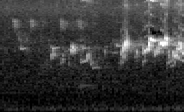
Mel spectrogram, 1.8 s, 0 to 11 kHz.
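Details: Red-whiskered bulbul used as a decoy during trapping, singing to challenge rivals to fight, 2 December 2020: short bright chirping phrases, growing louder and busier toward the end, over a quiet background.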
